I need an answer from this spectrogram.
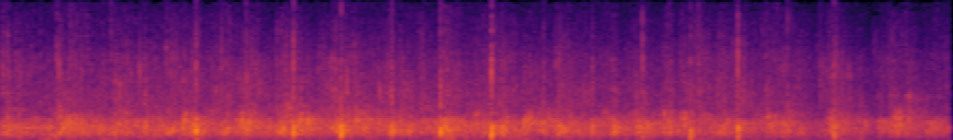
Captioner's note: audience laughing; audience clapping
